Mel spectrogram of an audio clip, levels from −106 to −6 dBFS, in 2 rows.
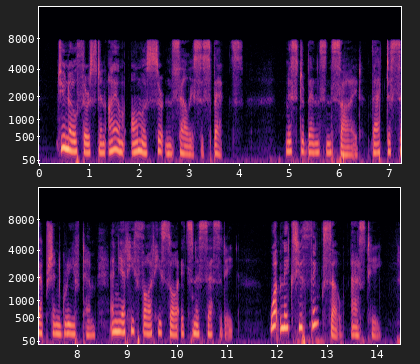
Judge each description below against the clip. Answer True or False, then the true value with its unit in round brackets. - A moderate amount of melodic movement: True (3.4 semitones)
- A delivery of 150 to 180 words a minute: False (135 wpm)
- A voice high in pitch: False (175 Hz)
